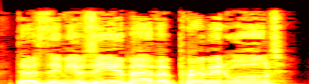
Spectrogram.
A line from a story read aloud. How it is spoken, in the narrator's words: The redhead from the Casper station yelled at me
